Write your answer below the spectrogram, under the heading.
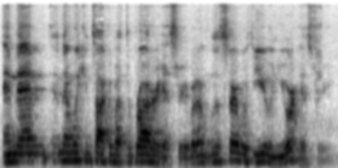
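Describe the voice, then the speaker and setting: A man's voice: medium pitch, fast, low-quality recording. Laid back guy hosting a podcast, chill questions. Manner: relaxed, easygoing questions. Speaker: podcast host. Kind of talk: casual interview.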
